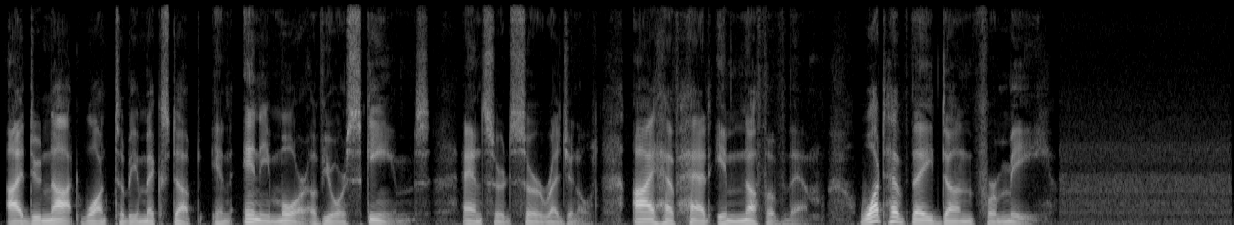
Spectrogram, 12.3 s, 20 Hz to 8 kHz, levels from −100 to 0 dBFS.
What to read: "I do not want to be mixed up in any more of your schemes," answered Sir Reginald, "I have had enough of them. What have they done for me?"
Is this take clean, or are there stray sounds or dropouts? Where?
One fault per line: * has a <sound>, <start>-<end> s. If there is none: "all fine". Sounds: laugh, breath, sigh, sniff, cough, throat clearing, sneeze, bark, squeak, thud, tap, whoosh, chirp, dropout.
all fine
